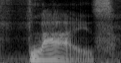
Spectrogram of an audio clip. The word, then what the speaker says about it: Phylzzz: not Palm whatever that means but it is pronounced flies like fly and that is a shirt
